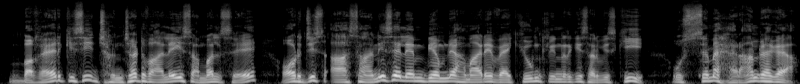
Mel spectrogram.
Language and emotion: Urdu, surprised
